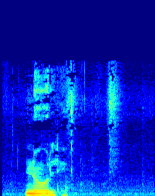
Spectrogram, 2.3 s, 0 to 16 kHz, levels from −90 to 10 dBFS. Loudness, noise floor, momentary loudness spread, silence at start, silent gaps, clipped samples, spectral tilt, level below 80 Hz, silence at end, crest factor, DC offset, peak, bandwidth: -23 LUFS; -56 dBFS; 21 LU; 0.4 s; none; under 0.1%; -6.5 dB/octave; -62 dBFS; 0.6 s; 18 dB; under 0.1%; -8 dBFS; 11 kHz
